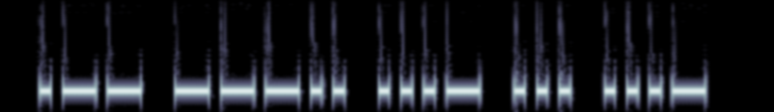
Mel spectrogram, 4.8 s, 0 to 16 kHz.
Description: Morse code, heard as a keyed tone, about 17 wpm, 700 Hz. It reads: W8VSV
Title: USA Call Signs - 5 Characters - Repeated 2x - 17wpm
